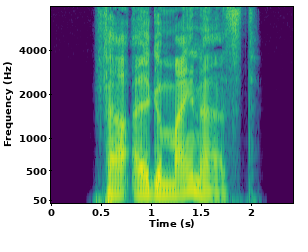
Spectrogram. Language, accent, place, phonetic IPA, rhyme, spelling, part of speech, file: German, Germany, Berlin, [fɛɐ̯ʔalɡəˈmaɪ̯nɐst], -aɪ̯nɐst, verallgemeinerst, verb, De-verallgemeinerst.ogg
- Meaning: second-person singular present of verallgemeinern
